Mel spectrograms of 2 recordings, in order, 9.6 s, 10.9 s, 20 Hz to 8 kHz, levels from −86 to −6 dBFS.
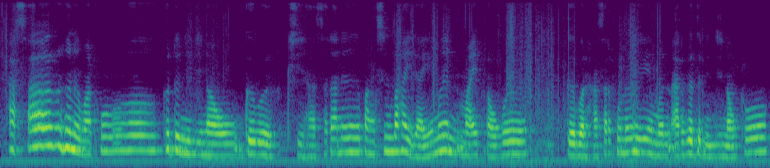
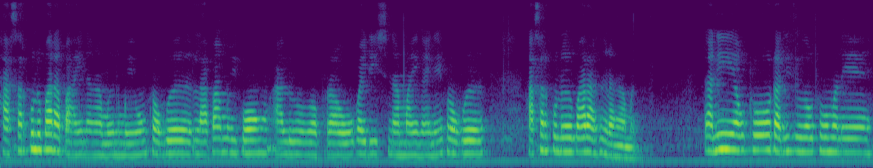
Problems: none marked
